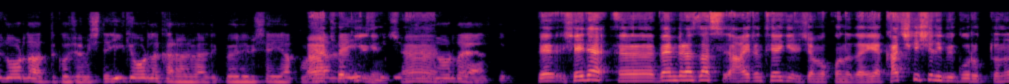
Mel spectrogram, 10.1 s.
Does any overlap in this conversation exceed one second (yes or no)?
yes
